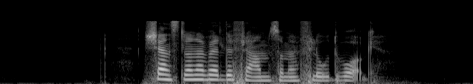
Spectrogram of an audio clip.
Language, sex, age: Swedish, female, 25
